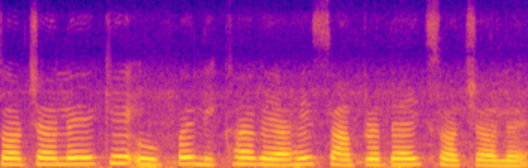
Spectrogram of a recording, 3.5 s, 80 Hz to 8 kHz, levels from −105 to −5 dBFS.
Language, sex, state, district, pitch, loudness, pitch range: Hindi, female, Uttar Pradesh, Muzaffarnagar, 275 Hz, -13 LUFS, 265-295 Hz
